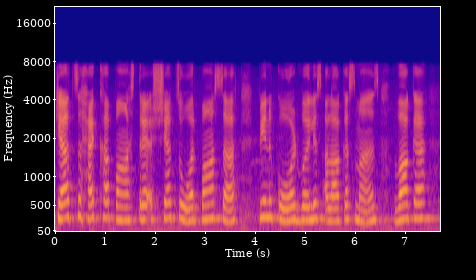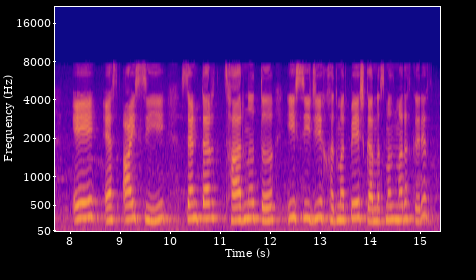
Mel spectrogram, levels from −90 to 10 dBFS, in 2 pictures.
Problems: constant background noise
